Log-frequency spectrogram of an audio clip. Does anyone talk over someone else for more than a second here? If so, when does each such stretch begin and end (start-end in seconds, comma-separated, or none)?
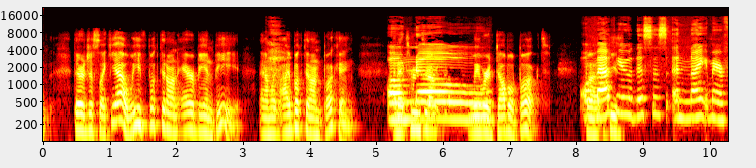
5.2-6.8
